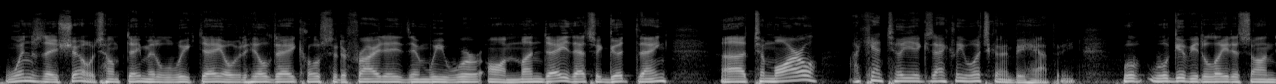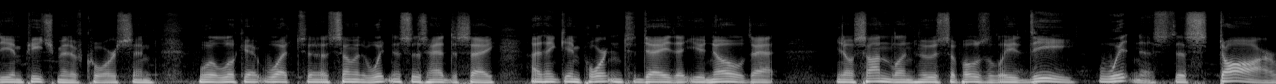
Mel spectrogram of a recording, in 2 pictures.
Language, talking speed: English, 190 wpm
